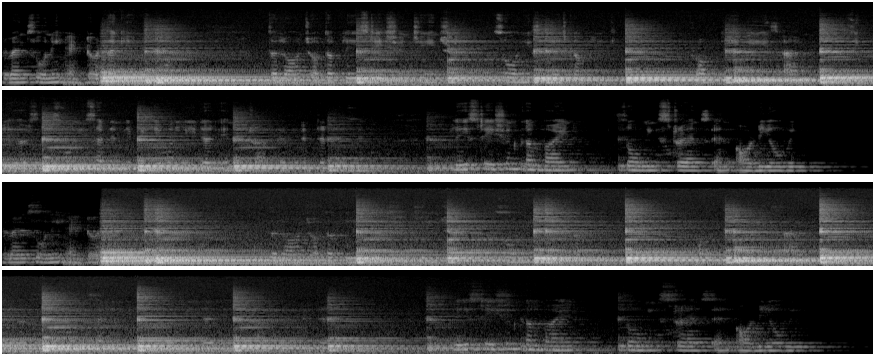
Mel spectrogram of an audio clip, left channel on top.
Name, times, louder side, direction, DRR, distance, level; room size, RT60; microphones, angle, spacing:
voice 1, 0.0-4.5 4.9-6.3 6.6-12.4 12.8-12.9 13.2-14.5 14.9-16.6, left 3 dB, 70° left, 6 dB, 1.7 m, -35 dB
sound 1, 1.0-14.1 14.9-15.0, right 1 dB, 20° right, 0.6 m, -22 dB
23.0 x 11.5 x 3.9 m, 1.1 s
head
